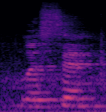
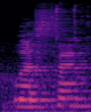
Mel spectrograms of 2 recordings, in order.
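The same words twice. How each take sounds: The two takes are said the same way.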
